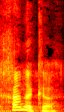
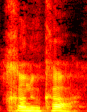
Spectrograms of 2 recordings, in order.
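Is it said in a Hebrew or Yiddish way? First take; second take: Yiddish; Hebrew. First: It is said the Yiddish way. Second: It is said the Hebrew way.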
